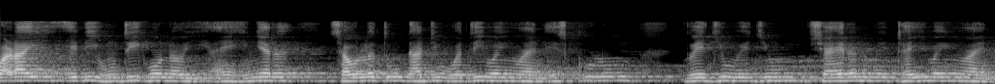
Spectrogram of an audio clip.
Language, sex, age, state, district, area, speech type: Sindhi, male, 45-60, Gujarat, Junagadh, rural, spontaneous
